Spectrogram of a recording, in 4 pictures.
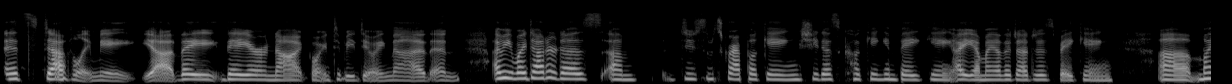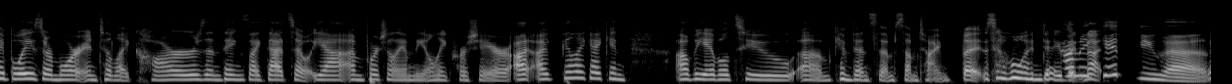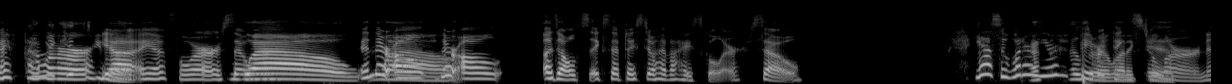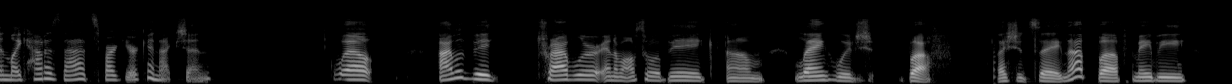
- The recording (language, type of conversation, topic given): English, unstructured, What are your favorite ways to learn, and how can they help you connect with others?
- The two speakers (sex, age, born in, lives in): female, 50-54, United States, United States; female, 60-64, United States, United States
- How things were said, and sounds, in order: other background noise; anticipating: "How many kids do you have? How many kids do you have?"; laughing while speaking: "so, one day"; drawn out: "Wow"; tapping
